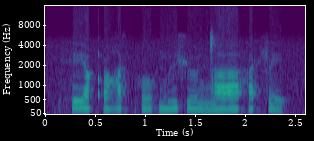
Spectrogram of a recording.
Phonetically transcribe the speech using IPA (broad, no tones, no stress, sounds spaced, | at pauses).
h eː qʼ ʉ ʁ a x pʰ oː x m ɨ ʃ ɵː ŋ͡ǀ aː h a x ʂ e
